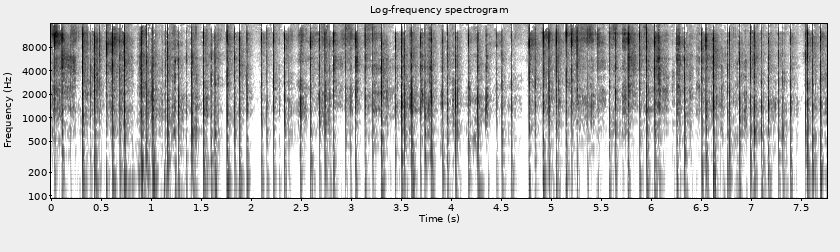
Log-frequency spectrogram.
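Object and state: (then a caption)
Kraft paper card. A kraft-paper Christmas card is held in both hands while fingertips and long nails tap and scratch its paper. The result is a steady stream of quick, dry taps with a soft low thump, mixed with papery scratching and almost no ring after each hit.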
